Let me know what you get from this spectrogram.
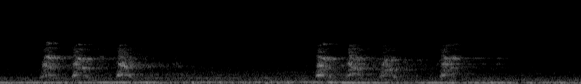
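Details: On 2/6/2024 at 6:02 pm a dog barks in two quick clusters of three to four barks separated by a short gap, with a constant low-pitched hum in the background.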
